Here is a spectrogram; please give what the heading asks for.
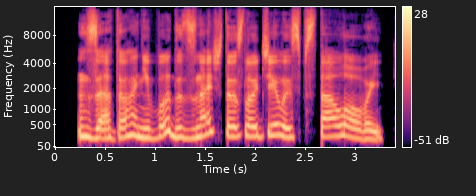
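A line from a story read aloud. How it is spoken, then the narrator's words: Giggling. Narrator (Russian): хихикнула Гвенни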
